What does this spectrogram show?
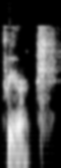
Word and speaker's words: Prieur: discussion well I apologize prer is a French Canadian last name so uh on top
